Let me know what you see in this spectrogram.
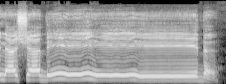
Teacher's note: دال کو ساکن بنا دیں گے اور یہاں پر قلقلہ بھی کریں گے آیت کرنے کی صورت میں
